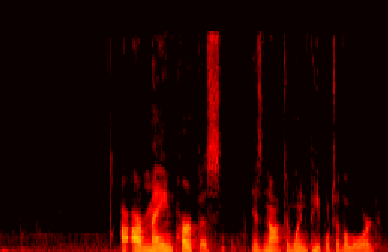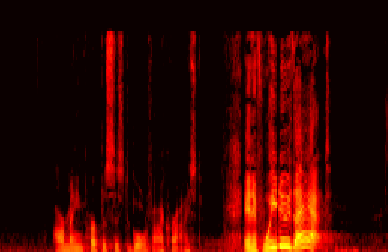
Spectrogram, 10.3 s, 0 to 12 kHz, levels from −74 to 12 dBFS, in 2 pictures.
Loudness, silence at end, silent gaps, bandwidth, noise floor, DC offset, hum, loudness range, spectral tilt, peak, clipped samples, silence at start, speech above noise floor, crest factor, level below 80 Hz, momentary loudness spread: -20 LUFS; 0.8 s; none; 11 kHz; -60 dBFS; under 0.1%; none; 15 LU; -6 dB/octave; 0 dBFS; under 0.1%; 1.6 s; 39 dB; 22 dB; -56 dBFS; 24 LU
